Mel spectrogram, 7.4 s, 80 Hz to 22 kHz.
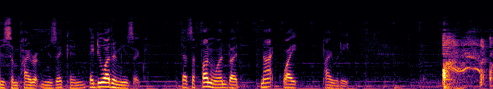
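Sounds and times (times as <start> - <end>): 
speech: 0.0 - 5.5, 6.6 - 7.3
person clearing throat: 6.6 - 7.3
person coughing: 6.6 - 7.3.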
